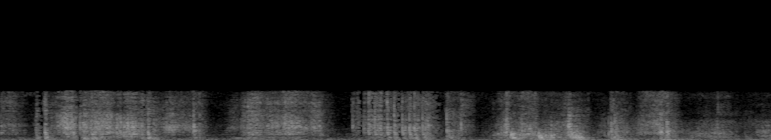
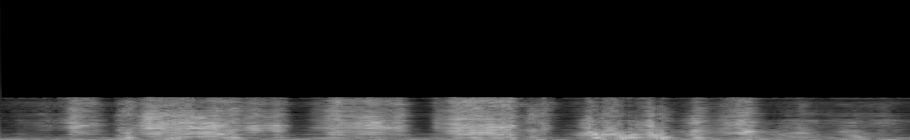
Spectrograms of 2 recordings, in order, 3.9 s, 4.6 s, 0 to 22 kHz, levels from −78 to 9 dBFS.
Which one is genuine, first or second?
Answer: first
